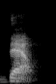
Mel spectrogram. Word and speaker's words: doubt: Stuttle lamb that doubt three words silent B the B is not pronounced subtle lamb that doubt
